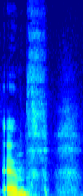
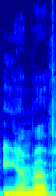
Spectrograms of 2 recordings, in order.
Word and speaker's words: emf: always pronounced it as emph but it's actually emf you say the letters emf and emf is basically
